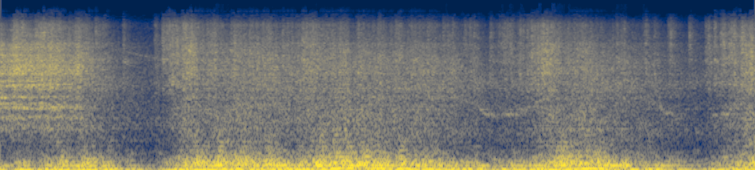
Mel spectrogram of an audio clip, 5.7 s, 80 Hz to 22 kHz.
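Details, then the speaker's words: LS-swapped 1992 Dodge Dakota V8 first start after fitting a catch can and capping the throttle body: rough surging, sagging struggling start, as if flooded with fuel. Later starts fine; idle screw adjusted and a major vacuum leak suspected. "It almost seemed like it was full of fuel when I tried to start it the first time, but now it starts up just fine."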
